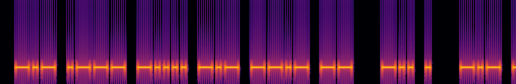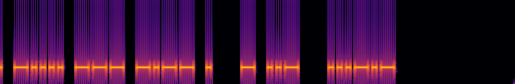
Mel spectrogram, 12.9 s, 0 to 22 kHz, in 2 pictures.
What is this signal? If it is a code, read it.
Morse code, heard as a keyed tone, about 22 wpm, 700 Hz. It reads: KJ6KQM DE KE6OYE TU <SK>
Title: Practice QSO - Exchange 4 - Ending - 22wpm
